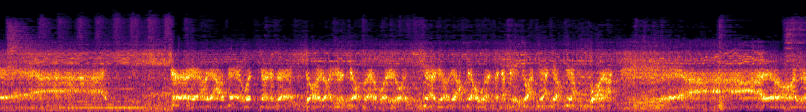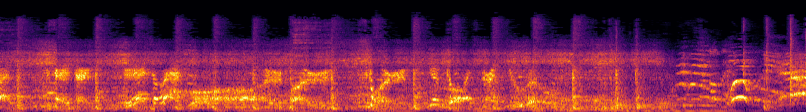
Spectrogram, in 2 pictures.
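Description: Live heavy metal band playing: distorted electric guitars and bass, drum kit with dense cymbal hits, and a singer's shouted vocals over the top.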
